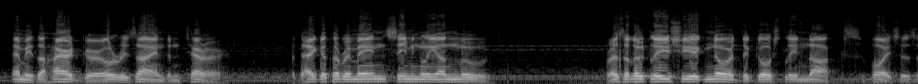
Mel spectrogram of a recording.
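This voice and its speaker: A man narrating a 1940s radio horror drama in a grave, deliberate, dramatic manner. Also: fairly low pitch, a bit bright, lightly acted.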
